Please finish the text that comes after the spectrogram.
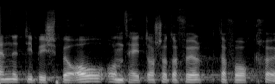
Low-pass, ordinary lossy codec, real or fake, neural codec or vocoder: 14.4 kHz; Opus, 64 kbps; real; none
